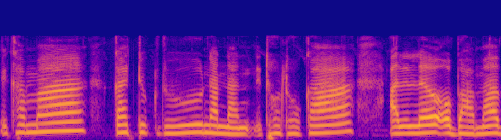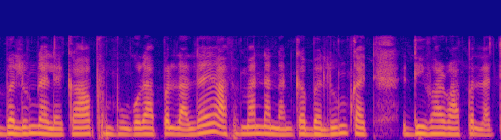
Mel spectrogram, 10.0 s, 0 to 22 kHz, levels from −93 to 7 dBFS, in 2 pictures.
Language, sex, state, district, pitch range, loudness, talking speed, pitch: Wancho, female, Arunachal Pradesh, Longding, 180-210 Hz, -17 LUFS, 125 wpm, 190 Hz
